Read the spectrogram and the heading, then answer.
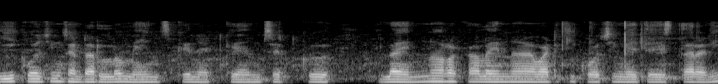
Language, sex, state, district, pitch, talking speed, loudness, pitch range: Telugu, male, Andhra Pradesh, Anantapur, 120 Hz, 135 wpm, -19 LUFS, 115-125 Hz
